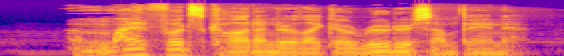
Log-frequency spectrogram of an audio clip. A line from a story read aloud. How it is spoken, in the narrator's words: Mitch said in a flustered tone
